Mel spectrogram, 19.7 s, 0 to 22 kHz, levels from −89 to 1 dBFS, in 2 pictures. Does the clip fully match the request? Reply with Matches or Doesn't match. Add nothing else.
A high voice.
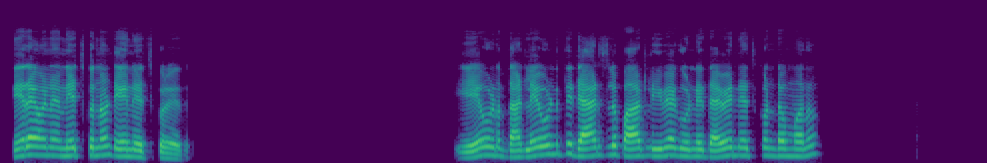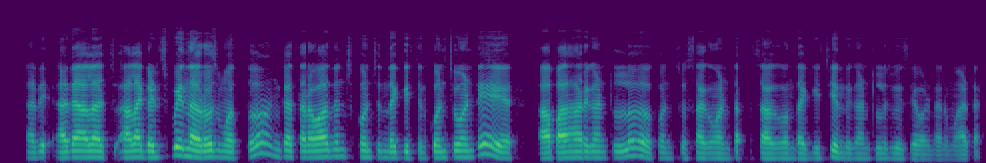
Doesn't match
